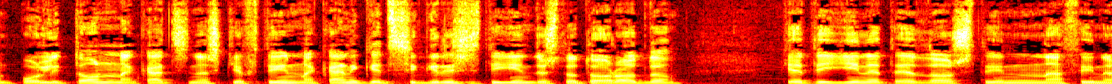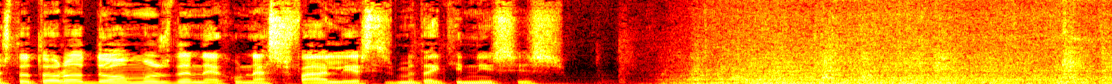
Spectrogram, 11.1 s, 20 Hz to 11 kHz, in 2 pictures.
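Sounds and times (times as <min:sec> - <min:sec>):
speech: 0:00.0 - 0:09.2
metro train running through Athens: 0:08.8 - 0:11.1
metro train wheels rattling: 0:08.8 - 0:11.1.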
